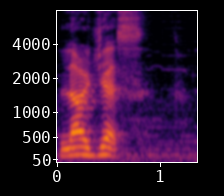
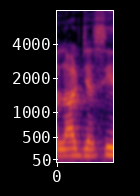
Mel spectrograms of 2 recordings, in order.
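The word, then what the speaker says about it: largest: करते होंगे सोचिए देखिए इसको सही तरीका प्रोनाउंस करने का लार्जेस्ट लार्जेस्ट इसको मैंने एक दो बार एक बार किसी सेमिनार में लोगों को लार्जेस्ट बोलते हुए भी देखा हुआ है सो लार्सी नहीं है लार्जेस्ट है ये ठीक है अच्छा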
